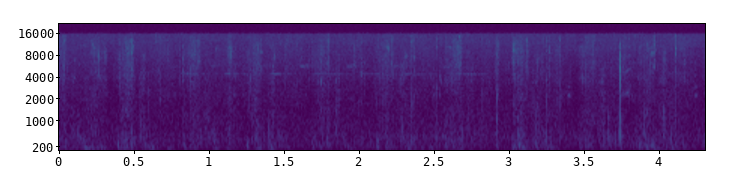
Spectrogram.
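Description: Near silence, with faint, irregular clicks and light crackle.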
